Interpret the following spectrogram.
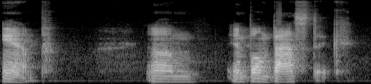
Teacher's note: And we do have words like amp and bombastic. So there, the nasal sound is agreeing in place of articulation with the following stop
